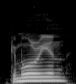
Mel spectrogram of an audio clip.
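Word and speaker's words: Gamorrean: not so the emphas gamaran is like the emphasis is on the gam then you've got gam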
